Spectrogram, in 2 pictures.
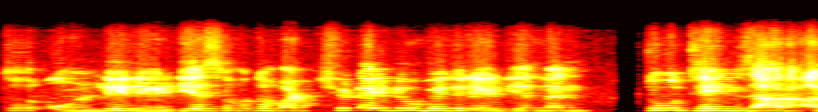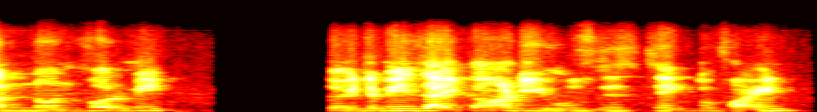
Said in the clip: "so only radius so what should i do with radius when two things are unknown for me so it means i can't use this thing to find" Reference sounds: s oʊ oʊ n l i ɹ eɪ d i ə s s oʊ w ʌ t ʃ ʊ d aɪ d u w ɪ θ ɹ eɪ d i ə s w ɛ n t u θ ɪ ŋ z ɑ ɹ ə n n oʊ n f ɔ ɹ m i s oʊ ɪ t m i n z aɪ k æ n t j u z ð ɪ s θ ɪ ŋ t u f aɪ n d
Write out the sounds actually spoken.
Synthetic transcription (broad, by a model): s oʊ oʊ n l i ɹ eɪ d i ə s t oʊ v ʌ t ʃ ʊ d aɪ d u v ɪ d ɹ eɪ d i ə s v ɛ n t u t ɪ ŋ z ɑ ɹ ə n n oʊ n f ɔ ɹ m i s oʊ ɪ t m i n z aɪ k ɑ n t j u z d ɪ s t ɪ ŋ t u f aɪ n d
